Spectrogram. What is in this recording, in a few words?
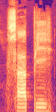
"sapi", Apatani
